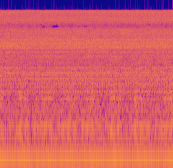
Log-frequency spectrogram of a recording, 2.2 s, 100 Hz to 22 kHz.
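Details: Used Honda EU1000i inverter generator, older model: steady, even hum with constant low tone, no knocks or misses; running smooth and healthy.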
